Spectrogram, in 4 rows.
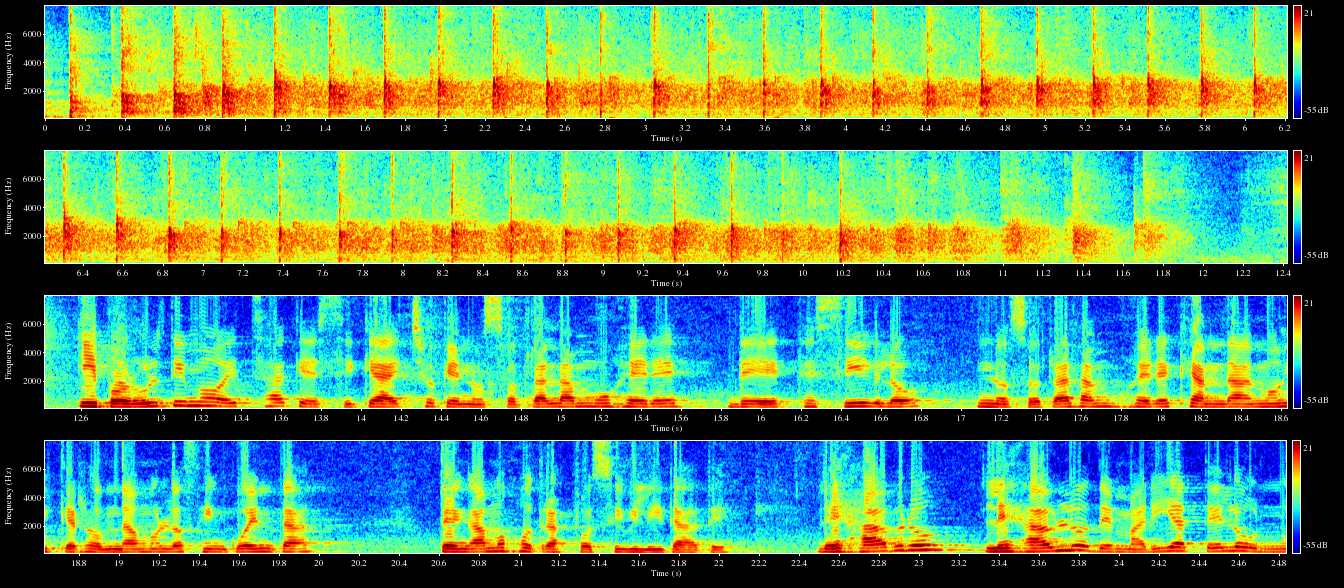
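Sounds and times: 
audience clapping in a steady rhythm: 0:00.0 - 0:12.0
speech: 0:12.6 - 0:24.8.

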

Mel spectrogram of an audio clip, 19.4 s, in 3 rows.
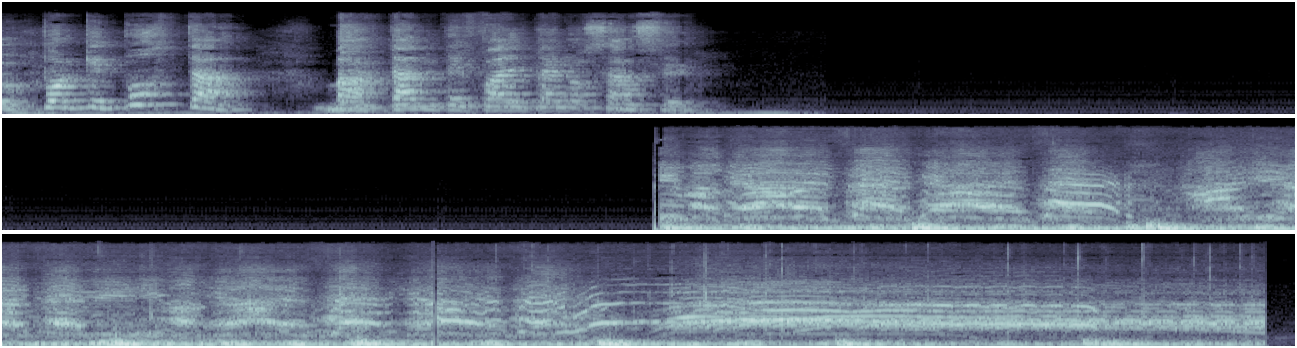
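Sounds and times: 
speech: 0:00.2 - 0:03.6
protest crowd chanting feminist slogans: 0:09.8 - 0:19.3.

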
